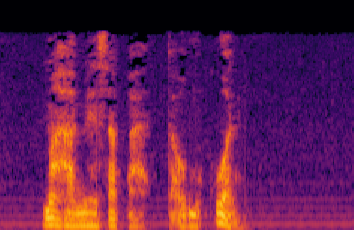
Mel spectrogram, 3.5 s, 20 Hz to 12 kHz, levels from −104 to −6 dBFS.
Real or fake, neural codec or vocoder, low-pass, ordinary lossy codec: real; none; 7.2 kHz; MP3, 32 kbps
